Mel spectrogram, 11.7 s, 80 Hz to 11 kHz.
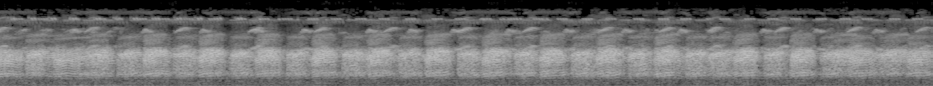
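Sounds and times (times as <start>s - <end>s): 
chorus of several raucous toads croaking: 0.0s - 11.6s.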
